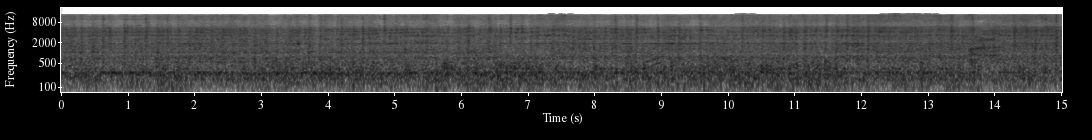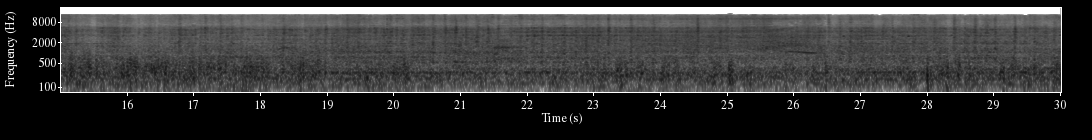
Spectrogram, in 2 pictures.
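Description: Steam traction engines running as they haul a heavy load along a road, with cars passing close by.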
